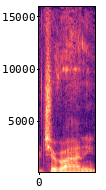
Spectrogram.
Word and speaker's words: Jhovany: Or Giovanni, JHOVANY with an H because my parents are Mexican and couldn't spell, and they sounded out phonetically in the hospital.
